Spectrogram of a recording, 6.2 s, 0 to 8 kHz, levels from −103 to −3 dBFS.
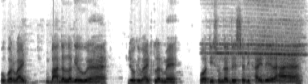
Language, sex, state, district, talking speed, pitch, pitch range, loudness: Hindi, male, Bihar, Gopalganj, 185 wpm, 135 Hz, 130-140 Hz, -14 LUFS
